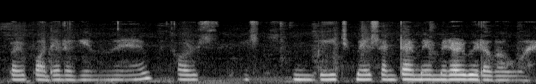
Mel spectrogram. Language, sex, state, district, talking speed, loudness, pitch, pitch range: Hindi, female, Delhi, New Delhi, 165 wpm, -19 LUFS, 220 Hz, 215-225 Hz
